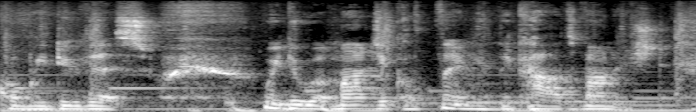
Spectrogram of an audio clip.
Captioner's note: whistling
